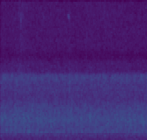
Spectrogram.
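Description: Steady background hiss with a faint low hum, no distinct events: room noise between spoken sentences.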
